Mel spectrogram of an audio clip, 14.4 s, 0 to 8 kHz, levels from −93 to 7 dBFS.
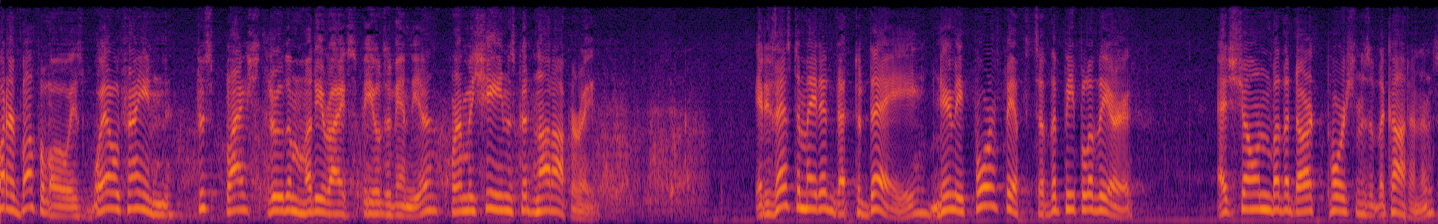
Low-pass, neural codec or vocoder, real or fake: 7.2 kHz; codec, 16 kHz, 2 kbps, FunCodec, trained on LibriTTS, 25 frames a second; fake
